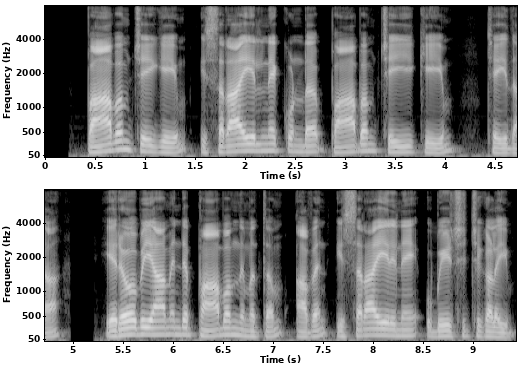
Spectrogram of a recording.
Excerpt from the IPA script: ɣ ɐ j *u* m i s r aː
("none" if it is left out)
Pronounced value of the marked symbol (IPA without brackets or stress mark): u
